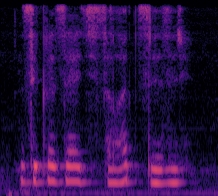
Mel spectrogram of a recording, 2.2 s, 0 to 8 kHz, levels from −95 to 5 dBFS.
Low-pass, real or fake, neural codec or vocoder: 7.2 kHz; real; none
